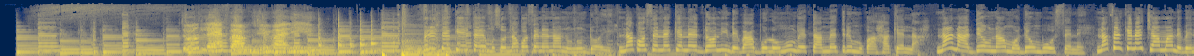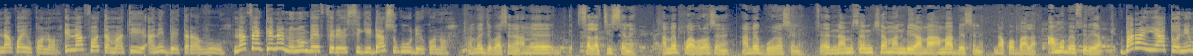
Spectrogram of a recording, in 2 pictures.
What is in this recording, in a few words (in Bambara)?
magazine bamanankan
